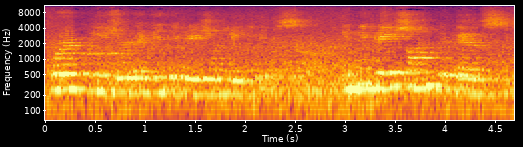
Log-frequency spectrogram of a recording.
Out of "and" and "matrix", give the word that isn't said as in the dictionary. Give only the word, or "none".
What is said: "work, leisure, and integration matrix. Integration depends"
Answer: matrix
